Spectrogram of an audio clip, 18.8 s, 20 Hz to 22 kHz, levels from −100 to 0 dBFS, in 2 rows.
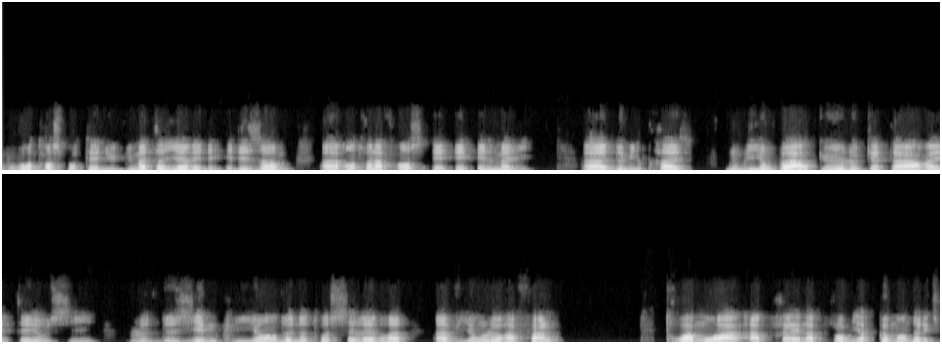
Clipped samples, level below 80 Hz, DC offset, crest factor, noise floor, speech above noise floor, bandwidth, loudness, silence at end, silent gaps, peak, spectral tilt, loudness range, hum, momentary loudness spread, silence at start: under 0.1%; -62 dBFS; under 0.1%; 18 dB; -83 dBFS; 63 dB; 7.6 kHz; -19 LUFS; 0.05 s; none; -2 dBFS; -7 dB/octave; 5 LU; none; 13 LU; 0 s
